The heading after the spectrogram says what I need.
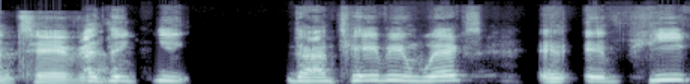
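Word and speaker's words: Dontayvion: If Devontae Wicks, he's pronounced his name wrong for whatever reason. I Dontavian.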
